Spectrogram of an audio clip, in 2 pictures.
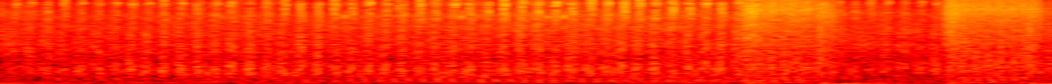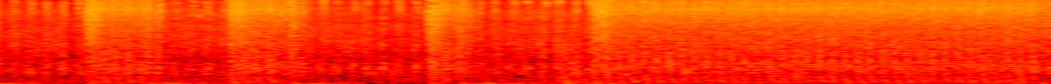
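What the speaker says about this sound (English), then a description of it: "the gun pods basically dump ammo" A helicopter's gun pods fire in War Thunder over a loud, constant rotor drone, the guns sounding as several rapid bursts through the second half, each burst separated by short pauses.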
